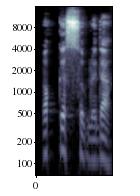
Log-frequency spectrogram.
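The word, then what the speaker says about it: 먹겠습니다: মানে কি ঝাল মক্কেসনিদা এখানে এর উচ্চারণ হবে মক্কেস নিদা এই গিয়ে অক্ষের উচ্চারণ হবে ক এই গিয়ে অক্ষের উচ্চারণ হবে কি ক বাসিমের রুলসের ক্লাসগুলো যারা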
